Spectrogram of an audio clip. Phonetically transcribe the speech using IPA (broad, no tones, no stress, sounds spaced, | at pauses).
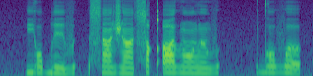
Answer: j ɔ b e v | ɬ ã ʒ ã ɬ ə qʼ a ð ɔ̃ l ə̃ v | d ɔ v ʌ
